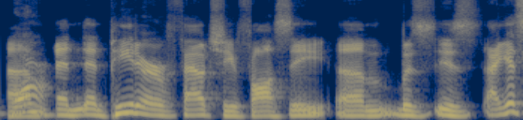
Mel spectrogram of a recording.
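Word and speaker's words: Fauci: was faci although uh we didn't pronounce it fouchy we pronounced it FY for some reason I'm not sure why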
